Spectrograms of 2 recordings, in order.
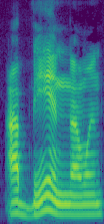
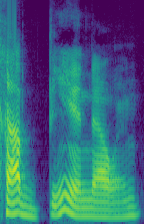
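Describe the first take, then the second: First: Slow, sassy I've been knowing. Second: Very slow, laughing imitation of the sass; mock sassy. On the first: Pretend. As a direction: say it like you knew all along. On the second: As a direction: drag it out, imitating the friend. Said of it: "it's so funny".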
